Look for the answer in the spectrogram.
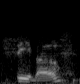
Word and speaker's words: SIBO: SIBO or SIBO? – Typically it's SIBO. – SIBO. I've been the one saying it wrong all this time.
